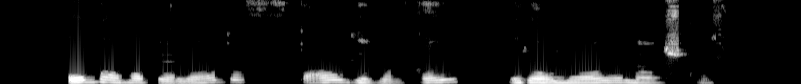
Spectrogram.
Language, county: Lithuanian, Vilnius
